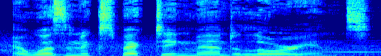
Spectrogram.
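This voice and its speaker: Woman playing a calm determined warrior leader lady, mid voice, measured, bit of game music under. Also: mid-range voice, close to an everyday voice. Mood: composed, resolute. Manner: measured, authoritative. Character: resolute, composed female Jedi commander. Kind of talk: video game voice acting.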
